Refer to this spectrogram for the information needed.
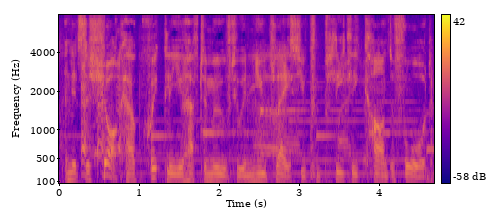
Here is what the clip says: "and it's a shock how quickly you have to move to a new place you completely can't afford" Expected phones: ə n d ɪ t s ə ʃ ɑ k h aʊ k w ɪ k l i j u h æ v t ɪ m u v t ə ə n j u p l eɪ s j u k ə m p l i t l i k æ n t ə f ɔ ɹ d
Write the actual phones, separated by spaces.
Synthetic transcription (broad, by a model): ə n ɪ t s ə ʃ ɑ k h aʊ k w ɪ k l i j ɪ h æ f t ɪ m u v t ə ə n j u p l eɪ s j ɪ k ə m p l i t l i k æ n t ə f ɔ ɹ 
